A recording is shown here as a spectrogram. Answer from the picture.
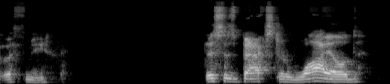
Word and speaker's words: Wild: This is Baxter Wild, Wild with a silent E, not with a silent E, Baxter Wild, aka the Jedi Balloon Master.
